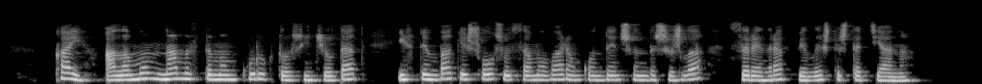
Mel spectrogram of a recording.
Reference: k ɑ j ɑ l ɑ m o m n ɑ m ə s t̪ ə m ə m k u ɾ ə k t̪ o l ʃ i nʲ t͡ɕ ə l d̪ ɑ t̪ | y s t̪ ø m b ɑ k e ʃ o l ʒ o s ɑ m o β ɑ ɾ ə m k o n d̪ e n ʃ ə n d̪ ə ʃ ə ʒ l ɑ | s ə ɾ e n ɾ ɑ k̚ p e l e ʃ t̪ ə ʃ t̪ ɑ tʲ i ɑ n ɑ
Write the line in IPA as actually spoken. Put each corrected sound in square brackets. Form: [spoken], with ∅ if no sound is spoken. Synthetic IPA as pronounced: k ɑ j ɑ l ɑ m o m n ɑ m ə s t̪ ə m ə m k u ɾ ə k t̪ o l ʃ i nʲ t͡ɕ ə l [t̪] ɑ t̪ | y s t̪ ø m b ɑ k e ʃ o l [ʃ] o s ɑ m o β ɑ ɾ ə m k o n d̪ e n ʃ ə n d̪ ə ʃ ə ʒ l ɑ | s ə ɾ e n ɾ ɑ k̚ p e l e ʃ t̪ ə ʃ t̪ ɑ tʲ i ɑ n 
